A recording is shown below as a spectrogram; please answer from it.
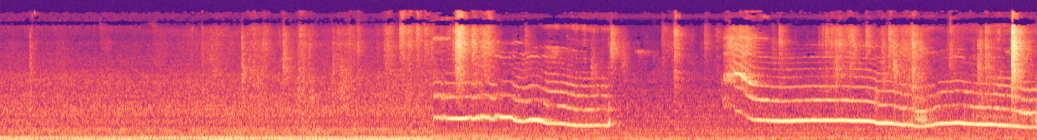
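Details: Eight-month-old female cat at the vet for spaying, giving two long, drawn-out, wavering meows after a stretch of low rumbling background noise.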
